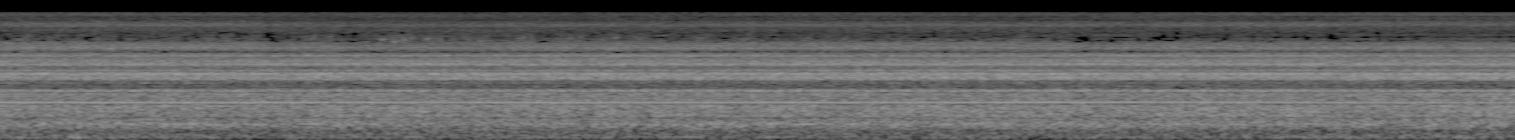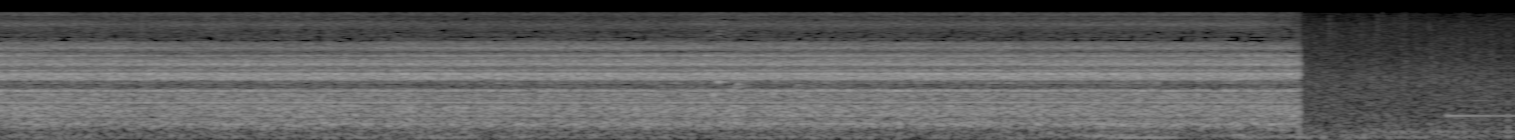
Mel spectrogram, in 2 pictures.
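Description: An electric nail drill whirs steadily at high speed.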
